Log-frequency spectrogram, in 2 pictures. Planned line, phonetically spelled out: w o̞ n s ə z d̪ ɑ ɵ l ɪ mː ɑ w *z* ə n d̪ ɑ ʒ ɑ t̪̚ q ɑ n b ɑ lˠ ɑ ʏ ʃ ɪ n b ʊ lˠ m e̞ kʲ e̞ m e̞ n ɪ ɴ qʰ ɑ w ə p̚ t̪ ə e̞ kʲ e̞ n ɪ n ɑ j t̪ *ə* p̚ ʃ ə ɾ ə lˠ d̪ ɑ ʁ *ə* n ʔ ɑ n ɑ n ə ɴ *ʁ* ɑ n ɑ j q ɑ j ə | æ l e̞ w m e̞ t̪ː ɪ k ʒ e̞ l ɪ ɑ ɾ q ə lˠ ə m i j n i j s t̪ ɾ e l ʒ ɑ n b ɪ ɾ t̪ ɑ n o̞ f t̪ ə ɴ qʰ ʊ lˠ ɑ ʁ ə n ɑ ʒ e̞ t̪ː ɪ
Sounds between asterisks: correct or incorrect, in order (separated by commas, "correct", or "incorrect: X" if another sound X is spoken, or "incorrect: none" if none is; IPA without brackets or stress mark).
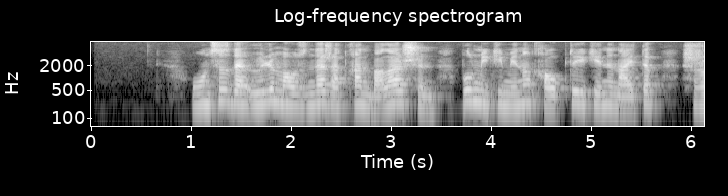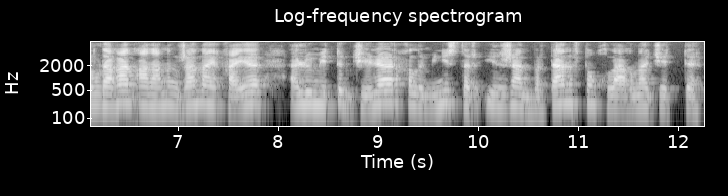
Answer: correct, correct, incorrect: ɑ, incorrect: ʒ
